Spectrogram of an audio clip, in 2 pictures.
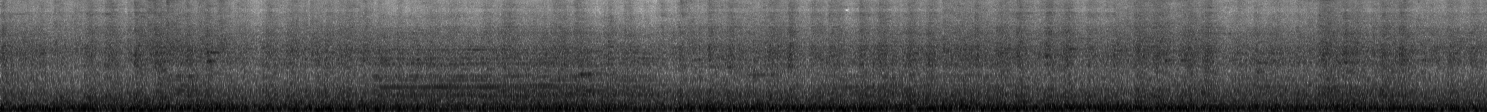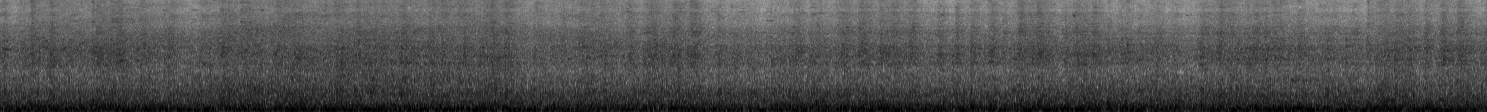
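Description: Mixed freight cars of a CSX train (boxcars, tank car, hoppers) rolling past close by: a steady rumble of wheels on rail with clickety-clack over the rail joints.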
